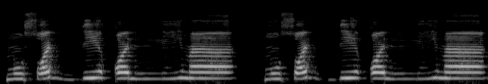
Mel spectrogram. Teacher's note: नून साकिना मुकम्मल तौर पर मर्ज हो जाएगा लेटर लाम में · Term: इदगाम कामिल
